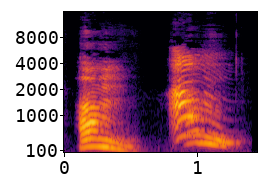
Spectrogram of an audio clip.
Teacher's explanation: first is ಅನುಸ್ವಾರ which ಆಡ್ಸ್ ಎನಸಲ್ humming sound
